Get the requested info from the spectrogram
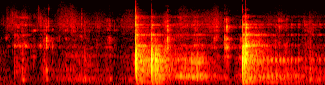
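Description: A fork scraping and knocking against a plate while cutting off and picking up a piece of potato pancake, with two sharp clinks, one about a second in and one near the end.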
